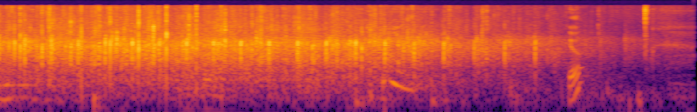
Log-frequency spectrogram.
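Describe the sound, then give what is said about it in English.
Applause from an audience welcoming two speakers onto a conference stage for an on-stage conversation with a tech company CEO, a dense, loud wash of clapping that thins out toward the end. “So ladies and gentlemen, please give a warm welcome to John Chen and Amber Kanwar.”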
